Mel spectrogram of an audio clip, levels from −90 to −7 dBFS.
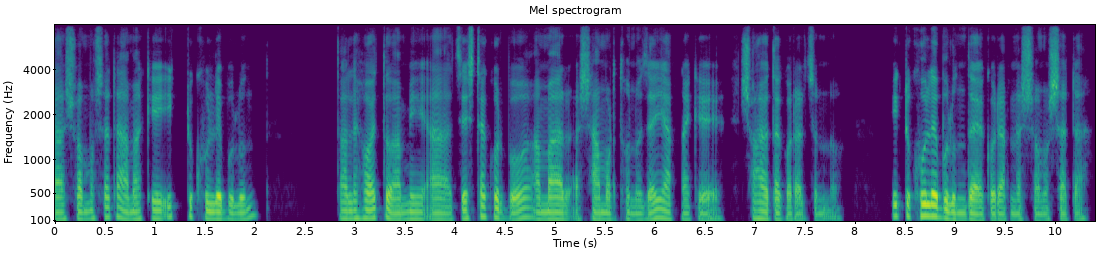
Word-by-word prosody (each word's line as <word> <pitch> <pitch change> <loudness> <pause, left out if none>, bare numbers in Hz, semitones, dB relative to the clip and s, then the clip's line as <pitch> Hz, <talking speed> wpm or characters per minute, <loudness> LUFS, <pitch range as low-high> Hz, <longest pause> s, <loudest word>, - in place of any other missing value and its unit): আ - - +2 0.2
সমস্যাটা 120 +7 -2
আমাকে 115 +3 -2 0.2
একটু 150 0 -7
খুলে 115 -1 +5
বলুন। 110 +6 -1 0.9
তাহলে 120 0 0
হয়তো 130 +2 +3
আমি 115 +2 -1 0.2
আ - - +1 0.2
চেষ্টা 125 +5 +1
করবো 125 -5 +2 0.2
আমার 110 0 +3 0.3
সামর্থ্য 105 -1 -2
অনুযায়ী 105 +6 0
আপনাকে 100 -2 -6 0.4
সহায়তা 115 -3 0
করার - - -2
জন্য। - - -8 0.7
একটু 160 0 0
খুলে 165 -1 +9
বলুন 110 -4 +3
দয়া 95 -2 +4
করে 100 0 +1
আপনার 100 -1 -5
সমস্যাটা। 100 +1 -2
115 Hz, 150 wpm, -26 LUFS, 105-125 Hz, 0.9 s, খুলে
